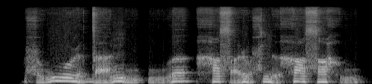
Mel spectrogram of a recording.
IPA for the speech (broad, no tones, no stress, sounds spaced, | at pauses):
ħ ṵ w u ɭ ə̰ d a̰ ŋ ṵ ʔ ṵ ɐ̯ | h ə sˤ a̰ ɭ ṵ ħ n ə̰ h ʌ sˤ ʌ h ṵ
